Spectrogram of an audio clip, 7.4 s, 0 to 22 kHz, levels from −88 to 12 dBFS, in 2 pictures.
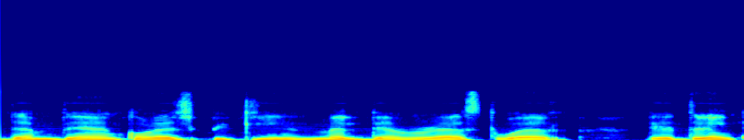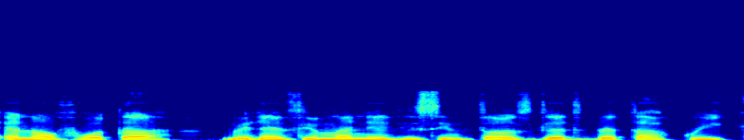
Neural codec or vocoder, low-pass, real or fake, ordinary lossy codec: codec, 16 kHz, 4 kbps, FunCodec, trained on LibriTTS, 50 frames a second; none; fake; none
